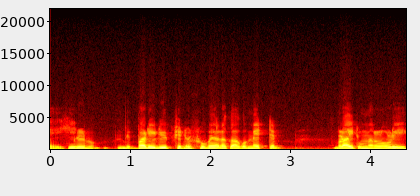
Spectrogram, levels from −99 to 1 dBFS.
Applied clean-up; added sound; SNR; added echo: none; none; none; none.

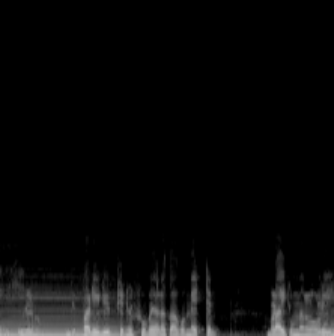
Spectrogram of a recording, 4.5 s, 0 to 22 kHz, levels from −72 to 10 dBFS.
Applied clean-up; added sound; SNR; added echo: none; Bowed string instrument; 5 dB; none.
